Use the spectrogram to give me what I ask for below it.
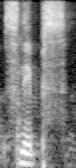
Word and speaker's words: SNPs: paper about how single nucleotide polymorphisms pronounced snips might alter the pharmacological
